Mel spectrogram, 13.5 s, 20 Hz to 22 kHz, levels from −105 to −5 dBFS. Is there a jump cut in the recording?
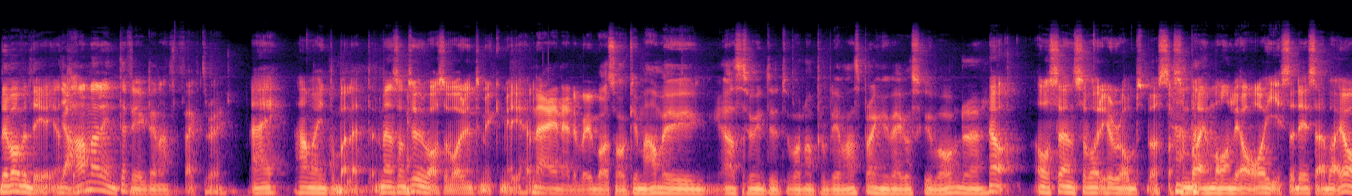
yes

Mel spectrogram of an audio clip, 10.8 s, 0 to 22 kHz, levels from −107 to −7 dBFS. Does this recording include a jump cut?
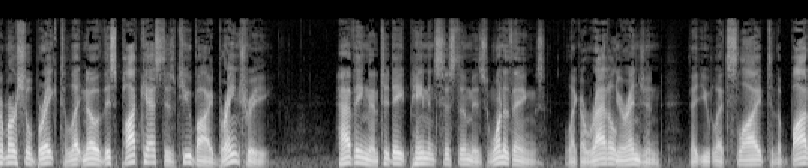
yes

